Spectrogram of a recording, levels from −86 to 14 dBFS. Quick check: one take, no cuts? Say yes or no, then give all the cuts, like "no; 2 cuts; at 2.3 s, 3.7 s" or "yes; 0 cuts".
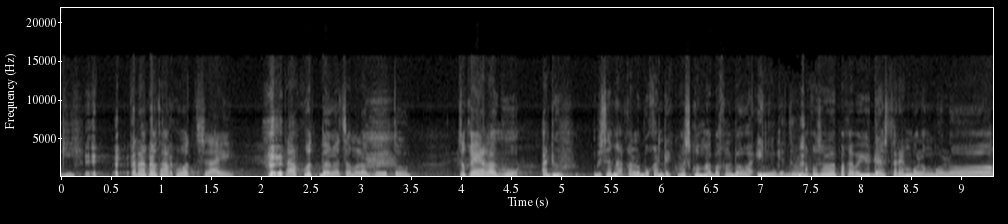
no; 1 cut; at 7.3 s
